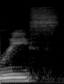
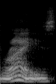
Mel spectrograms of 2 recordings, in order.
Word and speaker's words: Rhys: how to say his name I call him ree um or I call him rise not Reese but I heard his name is pronounced Rees um I don't know I I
